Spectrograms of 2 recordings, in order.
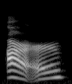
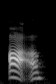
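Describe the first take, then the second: First: The letter is said with an American r-colored sound. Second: The letter is said as a plain British vowel.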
